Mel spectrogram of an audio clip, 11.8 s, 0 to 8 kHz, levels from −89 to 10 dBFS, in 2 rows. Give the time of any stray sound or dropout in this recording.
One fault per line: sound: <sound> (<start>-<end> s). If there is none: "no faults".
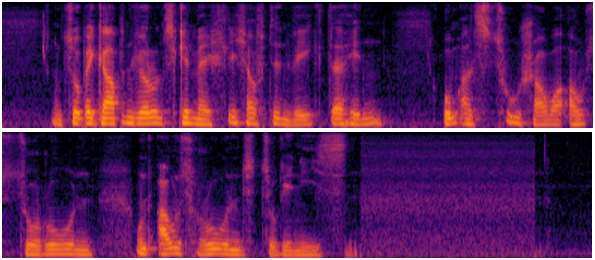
no faults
